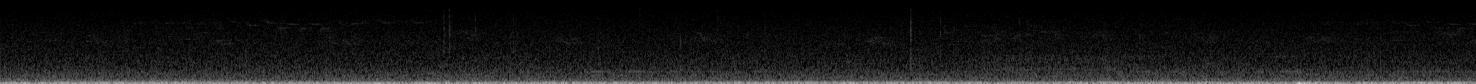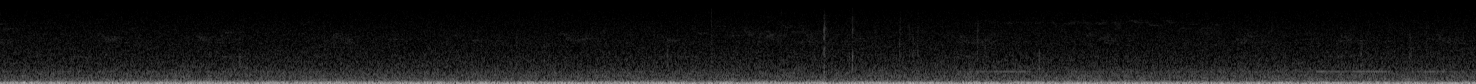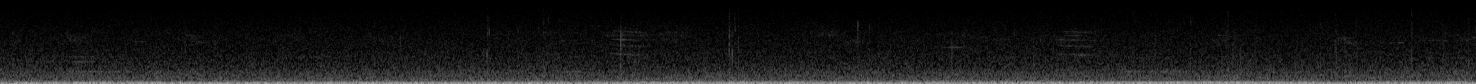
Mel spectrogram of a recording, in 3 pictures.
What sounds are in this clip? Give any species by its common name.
Red-eyed Vireo, Black-and-white Warbler, Blue Jay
